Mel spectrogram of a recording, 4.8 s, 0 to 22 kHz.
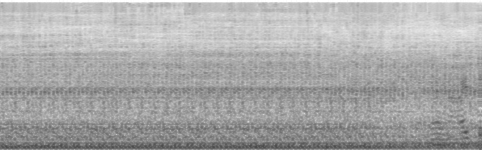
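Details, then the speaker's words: Kioti NX6010 tractor hydrostatic transmission after hydro filter housing change and clear suction line fitted, mic held close: steady idle with hollow whine and faint rattle over the diesel; bubbles visible at the top, air ingress problem returning. "okay and then here I'm gonna get real close so you guys hear it but here is where I can hear that the problem is definitely back"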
